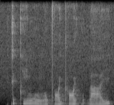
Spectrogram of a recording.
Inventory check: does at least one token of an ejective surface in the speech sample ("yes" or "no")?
no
